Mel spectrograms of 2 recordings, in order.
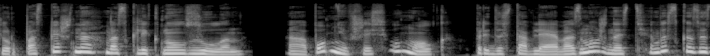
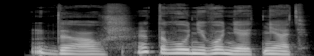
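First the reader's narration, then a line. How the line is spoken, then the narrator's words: Resigned sigh. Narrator (Russian): обреченно вздохнул мужчина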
